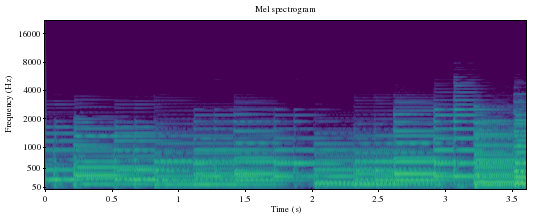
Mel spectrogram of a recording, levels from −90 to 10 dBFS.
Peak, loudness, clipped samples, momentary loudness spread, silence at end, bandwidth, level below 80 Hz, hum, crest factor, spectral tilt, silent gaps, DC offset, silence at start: -6 dBFS; -25 LUFS; under 0.1%; 5 LU; 0 s; 5.2 kHz; -46 dBFS; none; 18 dB; -12 dB/octave; none; under 0.1%; 0 s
